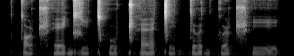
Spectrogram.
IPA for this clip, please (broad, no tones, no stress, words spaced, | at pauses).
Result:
tɔʈ͡ʂʰe d͡ʑiǀʰuǁʰɛ ǀidtɯd kɯʈ͡ʂʰi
